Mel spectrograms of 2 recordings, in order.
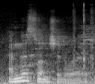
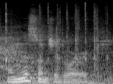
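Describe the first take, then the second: No difference in how they are said.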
